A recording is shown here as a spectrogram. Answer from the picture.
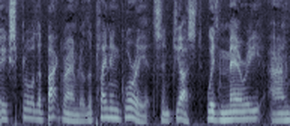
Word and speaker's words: Plen an Gwarry: Although I keep trying to say plain these days because that's in Cornish dialect. That's how it's said, really, Plen in Gwarry.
